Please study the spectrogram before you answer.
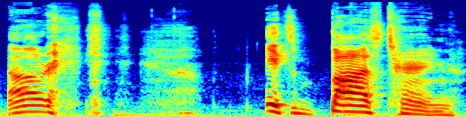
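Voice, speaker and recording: A woman's voice: on the low side, very animated, very slow, sharp tone. A woman running a tabletop game as game master, playful and often laughing.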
